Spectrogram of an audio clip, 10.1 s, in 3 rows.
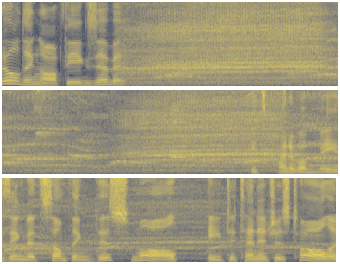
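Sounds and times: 
speech: 0.0 - 1.4, 5.8 - 10.0
little blue penguins calling loudly: 1.3 - 10.0.

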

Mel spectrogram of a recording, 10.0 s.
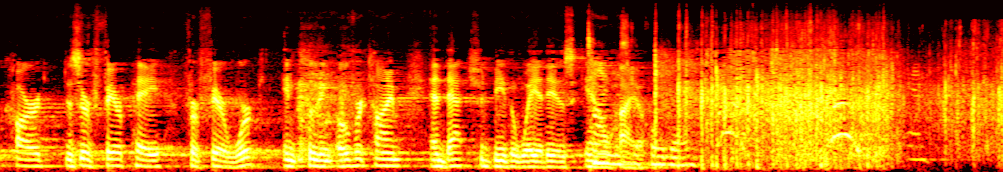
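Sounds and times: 
speech: 0.1 - 7.3
audience clapping: 6.3 - 10.0.

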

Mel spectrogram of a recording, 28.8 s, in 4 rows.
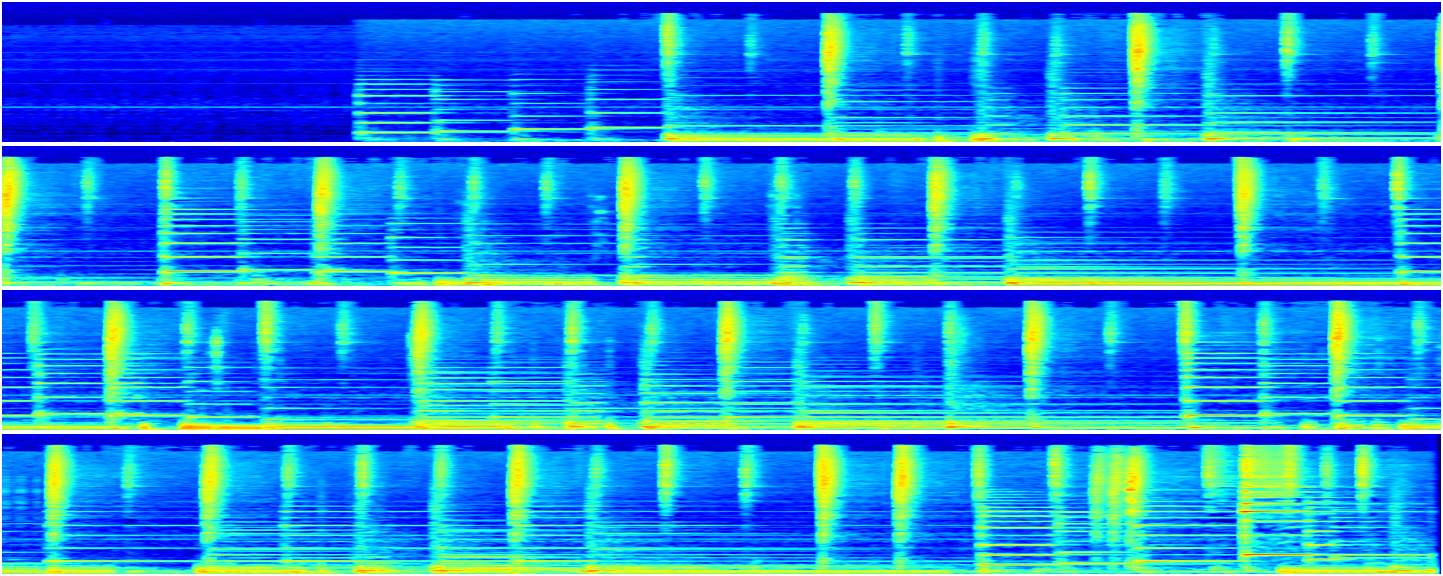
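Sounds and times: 
jazz music: 1.8 - 28.7.

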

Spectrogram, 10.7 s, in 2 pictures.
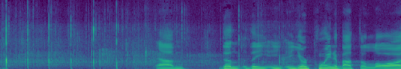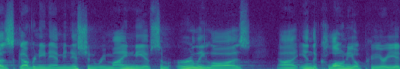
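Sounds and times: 
audience applause: 0.0 - 4.0
speech: 2.1 - 10.6.

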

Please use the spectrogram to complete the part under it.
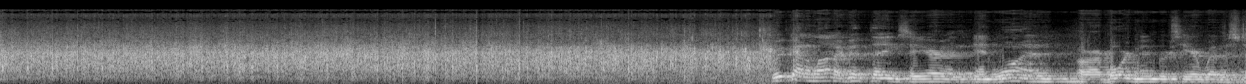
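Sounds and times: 
crowd applause: 0.0 - 8.2
speech: 7.7 - 12.4.

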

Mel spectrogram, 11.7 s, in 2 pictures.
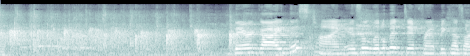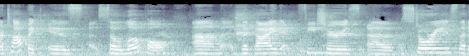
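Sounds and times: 
audience applause for the Wichita Public Library at Engage ICT: 0.0 - 3.0
speech: 2.9 - 11.7.

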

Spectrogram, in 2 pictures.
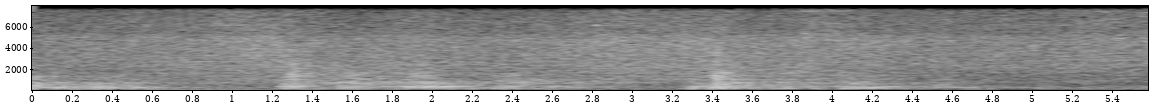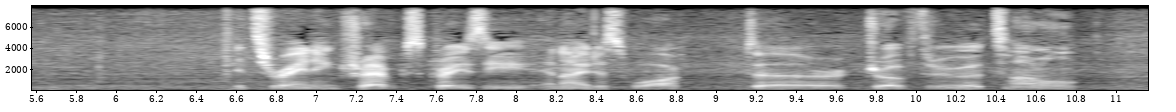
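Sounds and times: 
man playing tuba in a tunnel: 0.0 - 5.8
speech: 6.7 - 10.9.

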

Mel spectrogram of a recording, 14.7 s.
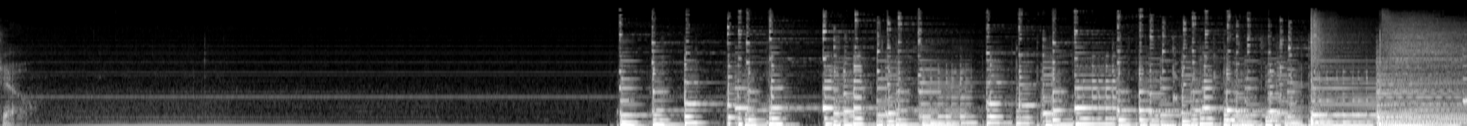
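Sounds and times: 
jazz music: 6.2 - 14.6.

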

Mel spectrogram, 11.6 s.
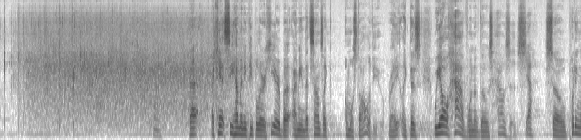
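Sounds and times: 
audience clapping: 0.0 - 5.2
speech: 3.1 - 11.6.

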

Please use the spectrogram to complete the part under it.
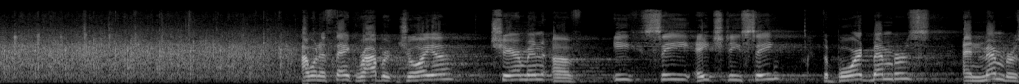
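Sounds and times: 
audience applause at a public announcement in Buffalo: 0.0 - 3.0
speech: 3.0 - 10.1.

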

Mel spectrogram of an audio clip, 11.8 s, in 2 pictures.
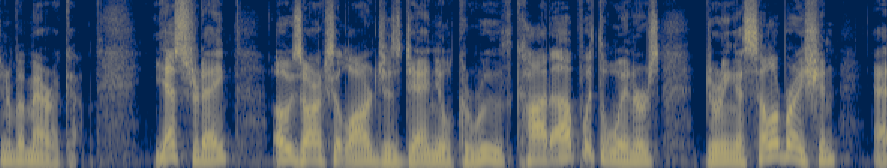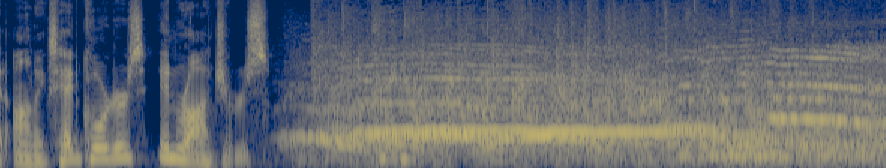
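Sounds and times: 
speech: 0.0 - 8.7
employees and friends cheering: 7.7 - 11.8.

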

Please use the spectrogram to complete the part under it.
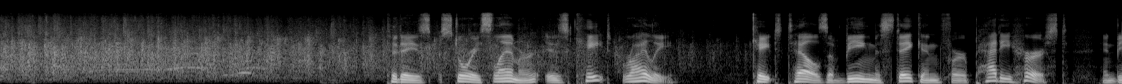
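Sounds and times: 
audience applause: 0.0 - 7.6
speech: 3.9 - 6.8, 7.6 - 11.2.

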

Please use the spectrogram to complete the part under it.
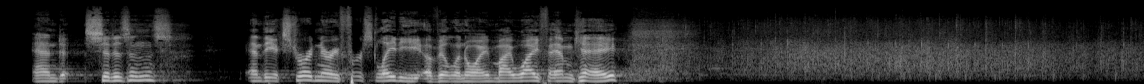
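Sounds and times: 
speech: 0.3 - 1.9, 2.5 - 6.7
audience applause at a state address before the Illinois General Assembly: 6.8 - 11.4.

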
